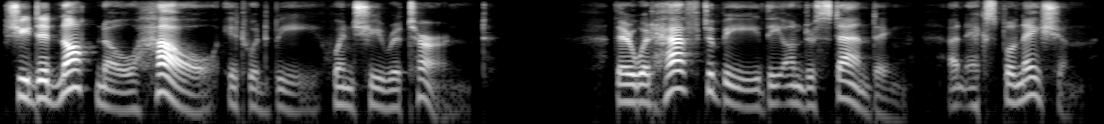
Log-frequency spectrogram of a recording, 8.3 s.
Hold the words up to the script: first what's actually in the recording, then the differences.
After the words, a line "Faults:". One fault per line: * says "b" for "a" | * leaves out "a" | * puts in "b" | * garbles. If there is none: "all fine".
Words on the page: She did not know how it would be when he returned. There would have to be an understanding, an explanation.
She did not know how it would be when she returned. There would have to be the understanding, an explanation.
Faults:
* says "she" for "he"
* says "the" for "an"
